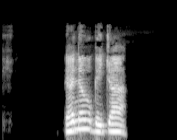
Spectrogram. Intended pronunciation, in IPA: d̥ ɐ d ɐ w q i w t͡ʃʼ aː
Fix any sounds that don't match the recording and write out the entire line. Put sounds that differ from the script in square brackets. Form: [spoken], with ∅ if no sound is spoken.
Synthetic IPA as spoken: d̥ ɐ [n] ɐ w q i [∅] t͡ʃʼ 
